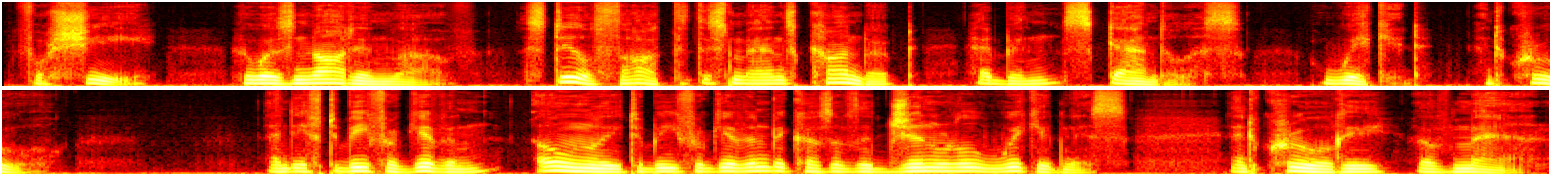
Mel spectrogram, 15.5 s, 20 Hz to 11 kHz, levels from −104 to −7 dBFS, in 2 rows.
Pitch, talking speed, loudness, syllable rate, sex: 125 Hz, 145 wpm, -18 LUFS, 4.4 syllables/s, male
